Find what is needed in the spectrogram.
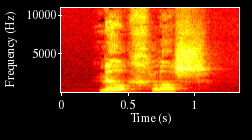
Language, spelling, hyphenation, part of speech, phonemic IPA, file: Dutch, melkglas, melk‧glas, noun, /ˈmɛlk.xlɑs/, Nl-melkglas.ogg
- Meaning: 1. milk glass, white opal glass 2. milk glass, glass from which one drinks milk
